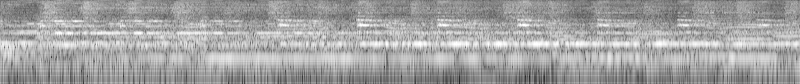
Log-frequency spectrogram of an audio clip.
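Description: Harmonica played through a microphone cupped in both hands, holding long, sustained notes and chords over a guitar accompaniment.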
